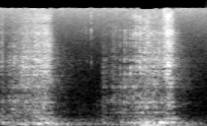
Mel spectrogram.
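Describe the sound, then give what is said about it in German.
Two slow, rasping scratches drag across a girl's wooden door at night, each a broad rough scrape lasting about half a second, fairly loud with a short pause between them. “Ein Kratzen an ihrer Tür.”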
